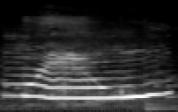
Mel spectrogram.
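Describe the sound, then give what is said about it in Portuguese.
A person's voice imitates a single cheerful cat meow, one drawn-out, fairly loud call lasting under two seconds, with a bright tone that bends gently in pitch. “manda um miado bem feliz pros meus três nenéns felinos.”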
